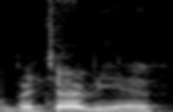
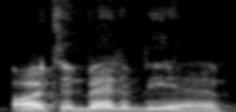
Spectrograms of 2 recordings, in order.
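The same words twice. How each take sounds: First: "Beterbiev" as buh-TER-bee-ev; alternative pronunciation. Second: "Beterbiev" as BEH-teh-bee-ev; first pronunciation. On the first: Boxing commentator repeating both versions of the name, alternative pronunciation. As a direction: put the weight on TER in "Beterbiev". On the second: Boxing commentator repeating both versions of the name, first pronunciation. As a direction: open "Beterbiev" on a short BEH, four beats. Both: Shown as a demonstration. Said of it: "however you so choose to pronounce his name".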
